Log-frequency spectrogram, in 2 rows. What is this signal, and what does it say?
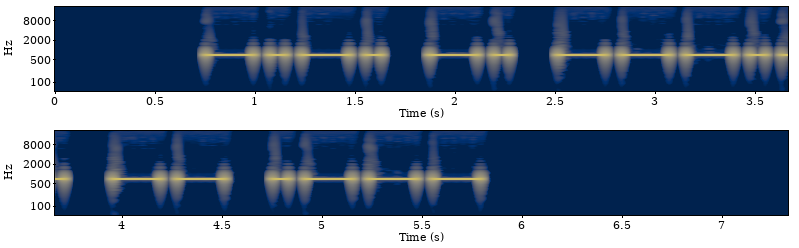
Morse code, heard as a keyed tone, about 15 wpm, 700 Hz. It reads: CN8MJ
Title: DXCC-100 Call Signs - 5 Characters - Repeated 2x - 15wpm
